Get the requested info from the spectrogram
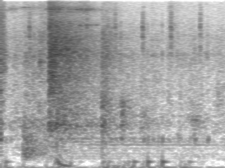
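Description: Footsteps on a hard floor, a string of low thuds in an uneven walking rhythm, with a brief rustle about a quarter of the way in.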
